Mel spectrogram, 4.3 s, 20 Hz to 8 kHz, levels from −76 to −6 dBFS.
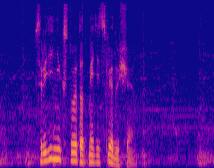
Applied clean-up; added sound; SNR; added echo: none; Car; 17 dB; none.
